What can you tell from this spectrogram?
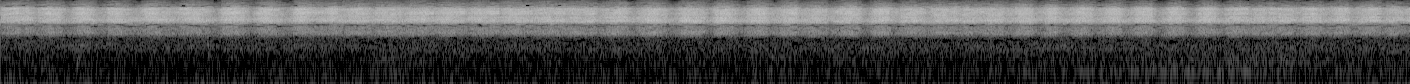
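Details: Cicadas calling on the Koshka ("Cat") mountain: a dense, continuous high buzzing chorus with a fast, slightly uneven pulsing throughout, steady in loudness, with no other clear sounds.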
